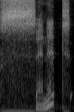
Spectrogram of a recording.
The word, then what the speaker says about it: Sennott: Emma Seligman is the writer-director, and then Rachel Sennett, is how you say it.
